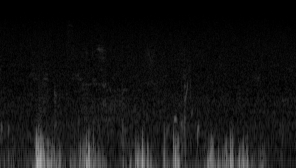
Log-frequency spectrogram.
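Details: Lekking male greater sage-grouse, a pair displaying their elaborate courtship as a female walks past; quiet, low popping thumps, roughly one every half second, over a faint outdoor hush.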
